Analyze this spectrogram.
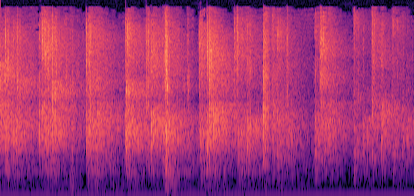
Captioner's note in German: Beifall AfD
